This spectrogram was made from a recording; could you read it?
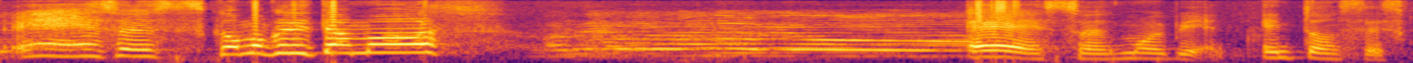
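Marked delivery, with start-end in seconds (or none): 0.7-1.5 loud high prompt to the class; loud cue. Real, not acted. Teacher prompts the class to shout, loud and high. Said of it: "todos los demás vamos a gritar". 1.8-3.4 shout. Shown as a demonstration.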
